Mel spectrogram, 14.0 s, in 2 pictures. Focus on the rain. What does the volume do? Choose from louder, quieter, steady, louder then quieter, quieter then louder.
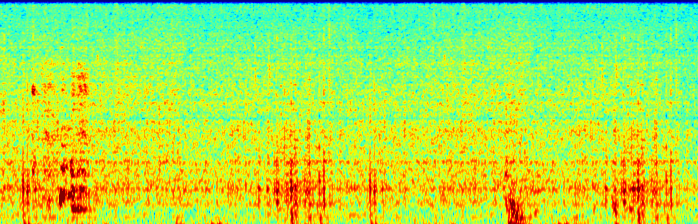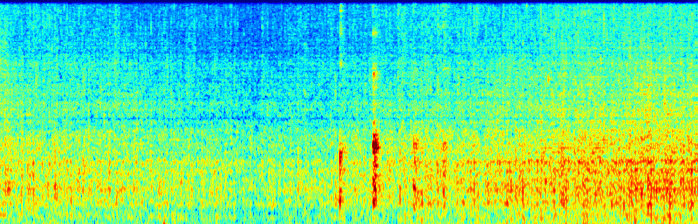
quieter then louder.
